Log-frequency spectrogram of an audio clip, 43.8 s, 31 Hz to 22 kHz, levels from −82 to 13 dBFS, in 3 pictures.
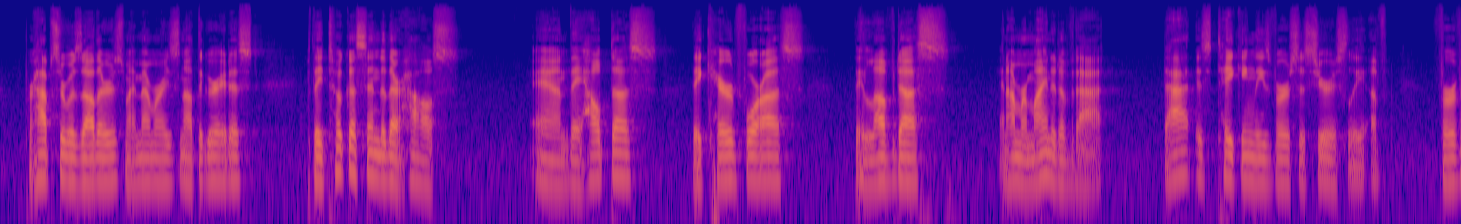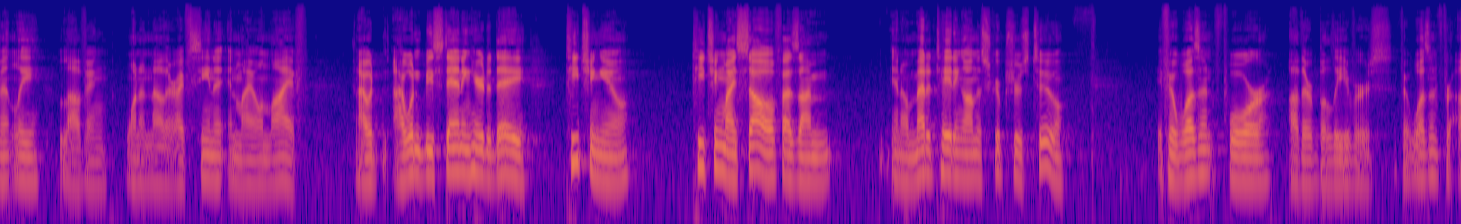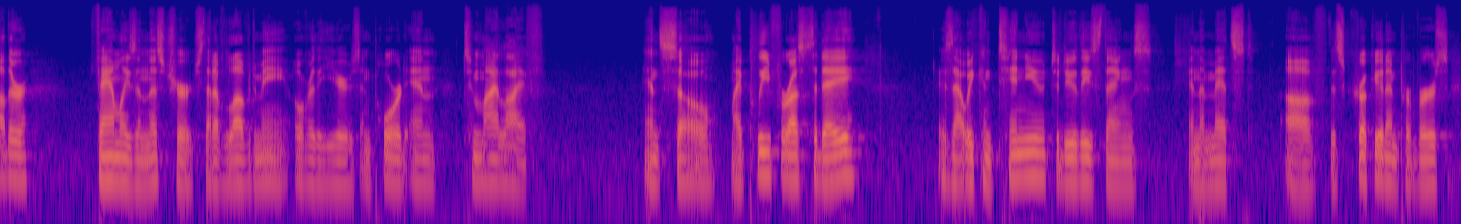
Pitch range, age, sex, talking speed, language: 105-125 Hz, 30-49, male, 170 wpm, English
